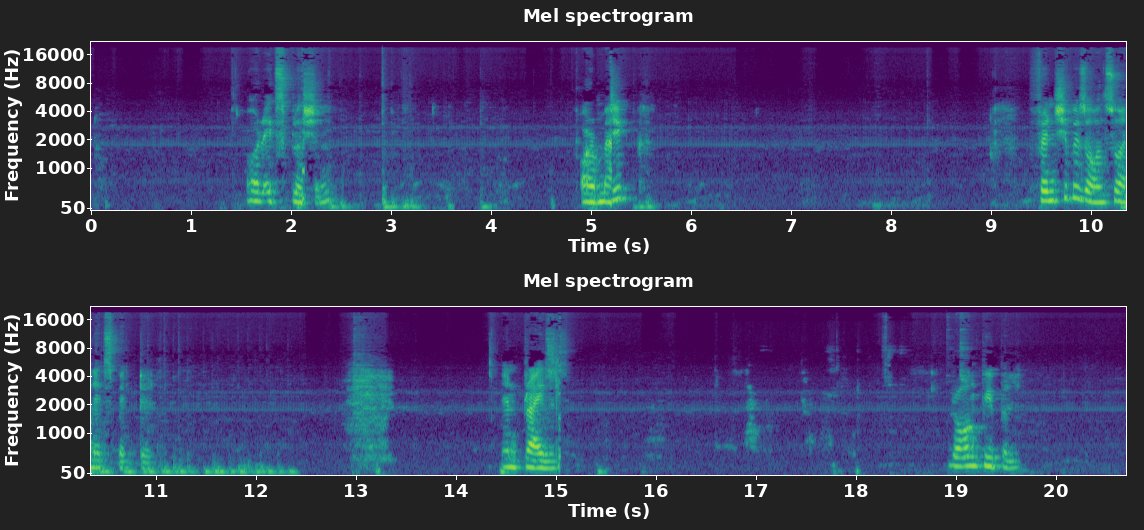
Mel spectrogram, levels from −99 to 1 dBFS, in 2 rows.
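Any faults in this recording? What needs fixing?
Three short glitches break through the speech at 2.10 to 2.14 s, 5.17 to 5.21 s and 15.01 to 15.06 s, each lasting about 40 ms. They come from damaged data in the compressed stream: corrupted bytes make the decoder misread frames and lose sync until it finds the next valid frame header. Preventing this means carrying the stream over a checked, error-correcting transport and verifying file integrity with checksums before decoding.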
